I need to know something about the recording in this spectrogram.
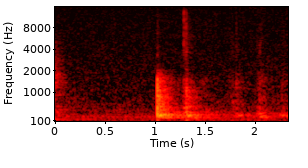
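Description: A screwdriver scrapes and clicks while tightening a screw.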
